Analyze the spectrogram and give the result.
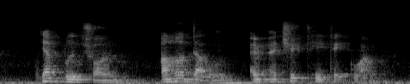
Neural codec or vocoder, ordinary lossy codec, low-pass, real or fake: codec, 16 kHz, 2 kbps, X-Codec, HuBERT features, trained on general audio; none; none; fake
